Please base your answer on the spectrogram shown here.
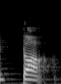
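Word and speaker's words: talk: पढ़ते टॉक नहीं गा इसको हम खाली क्या पढ़ते टॉक क्यों क्योंकि इसमें के के पहले एल आ रहा है तो ये एल को साइलेंट रखा जाता है पढ़ा जाता नहीं है उसी तरह गाइस बी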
